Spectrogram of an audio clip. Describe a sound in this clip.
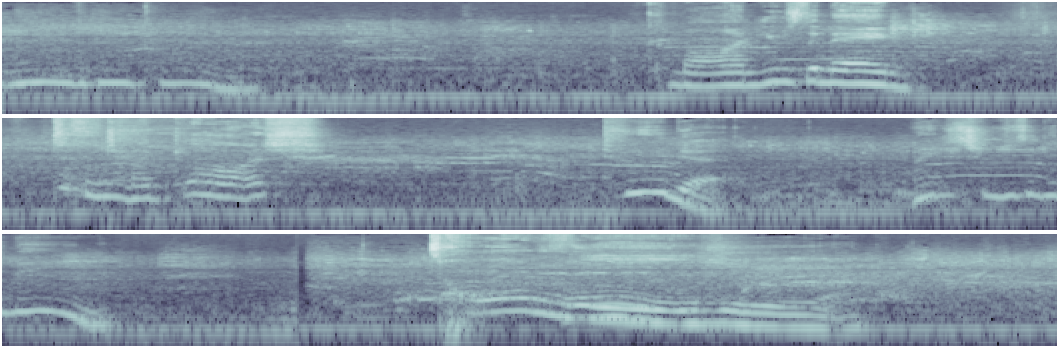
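A young man groans and exclaims in fright close by.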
